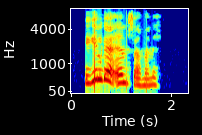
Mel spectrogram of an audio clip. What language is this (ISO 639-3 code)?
kln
